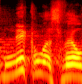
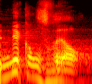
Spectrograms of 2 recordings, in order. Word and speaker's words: Nicholasville: onto YouTube and see how people pronounce Nicholasville to make sure they didn't shorten it down to Nicholsville seems to be a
